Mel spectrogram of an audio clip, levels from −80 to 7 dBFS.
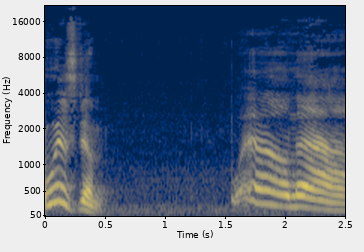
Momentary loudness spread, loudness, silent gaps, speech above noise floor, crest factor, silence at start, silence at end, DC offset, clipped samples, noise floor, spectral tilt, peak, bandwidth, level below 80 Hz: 20 LU; -13 LUFS; none; 34 dB; 16 dB; 0 s; 0 s; under 0.1%; under 0.1%; -47 dBFS; -5 dB/octave; 0 dBFS; 17.5 kHz; -56 dBFS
